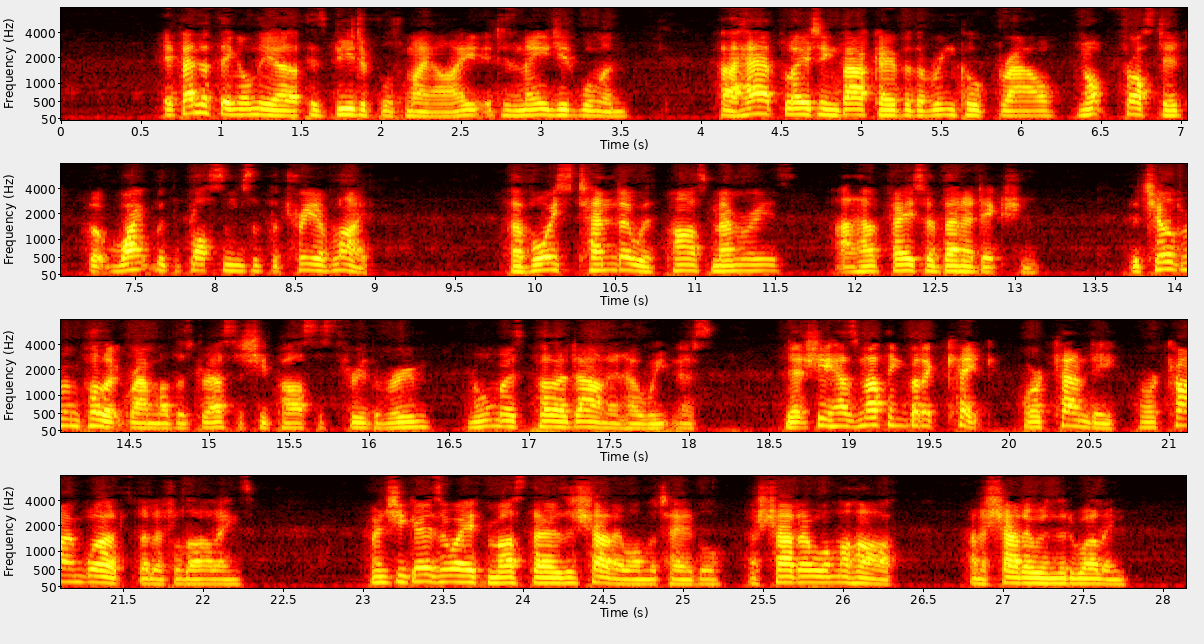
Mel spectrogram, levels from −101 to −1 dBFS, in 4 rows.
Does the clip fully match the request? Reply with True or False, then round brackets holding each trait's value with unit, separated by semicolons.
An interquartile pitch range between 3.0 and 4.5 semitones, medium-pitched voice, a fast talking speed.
True (3.7 semitones; 145 Hz; 230 wpm)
